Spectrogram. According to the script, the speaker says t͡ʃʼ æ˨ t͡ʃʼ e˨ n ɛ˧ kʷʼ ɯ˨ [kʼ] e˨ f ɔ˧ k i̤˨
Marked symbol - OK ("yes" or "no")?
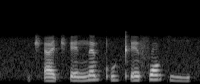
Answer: yes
